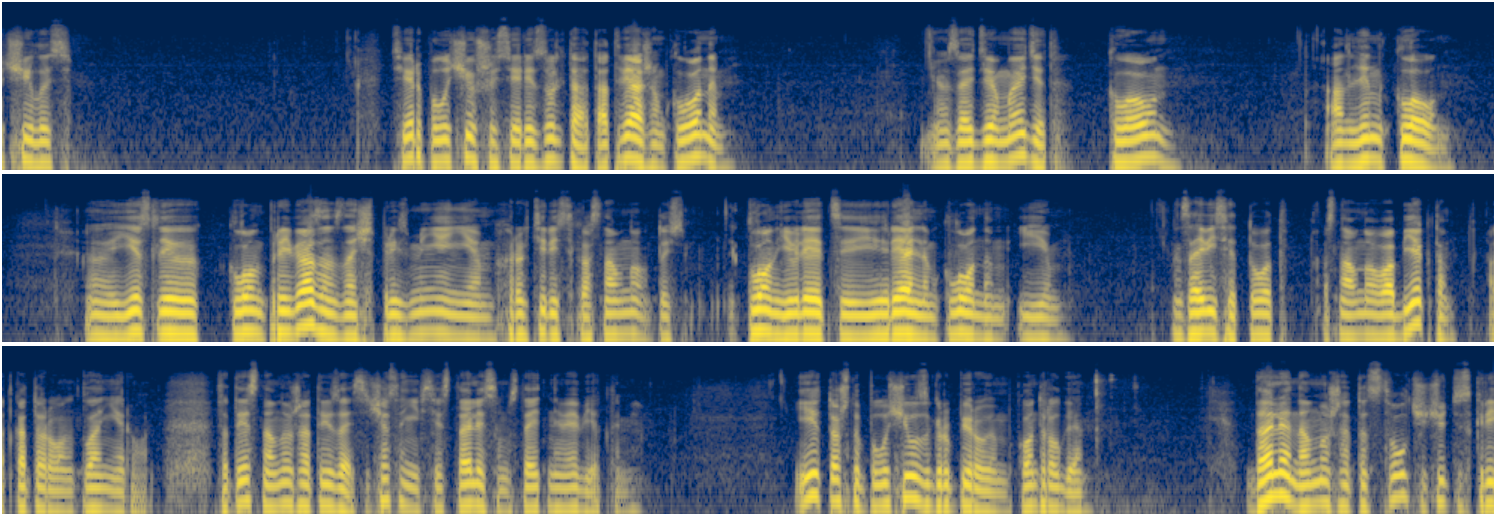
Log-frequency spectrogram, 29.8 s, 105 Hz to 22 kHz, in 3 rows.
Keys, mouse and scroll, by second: 0.3-2.3 drag, 6.2 click, 10.0 click, 10.7 click, 22.6-24.5 drag, 27.0 ctrl+g.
